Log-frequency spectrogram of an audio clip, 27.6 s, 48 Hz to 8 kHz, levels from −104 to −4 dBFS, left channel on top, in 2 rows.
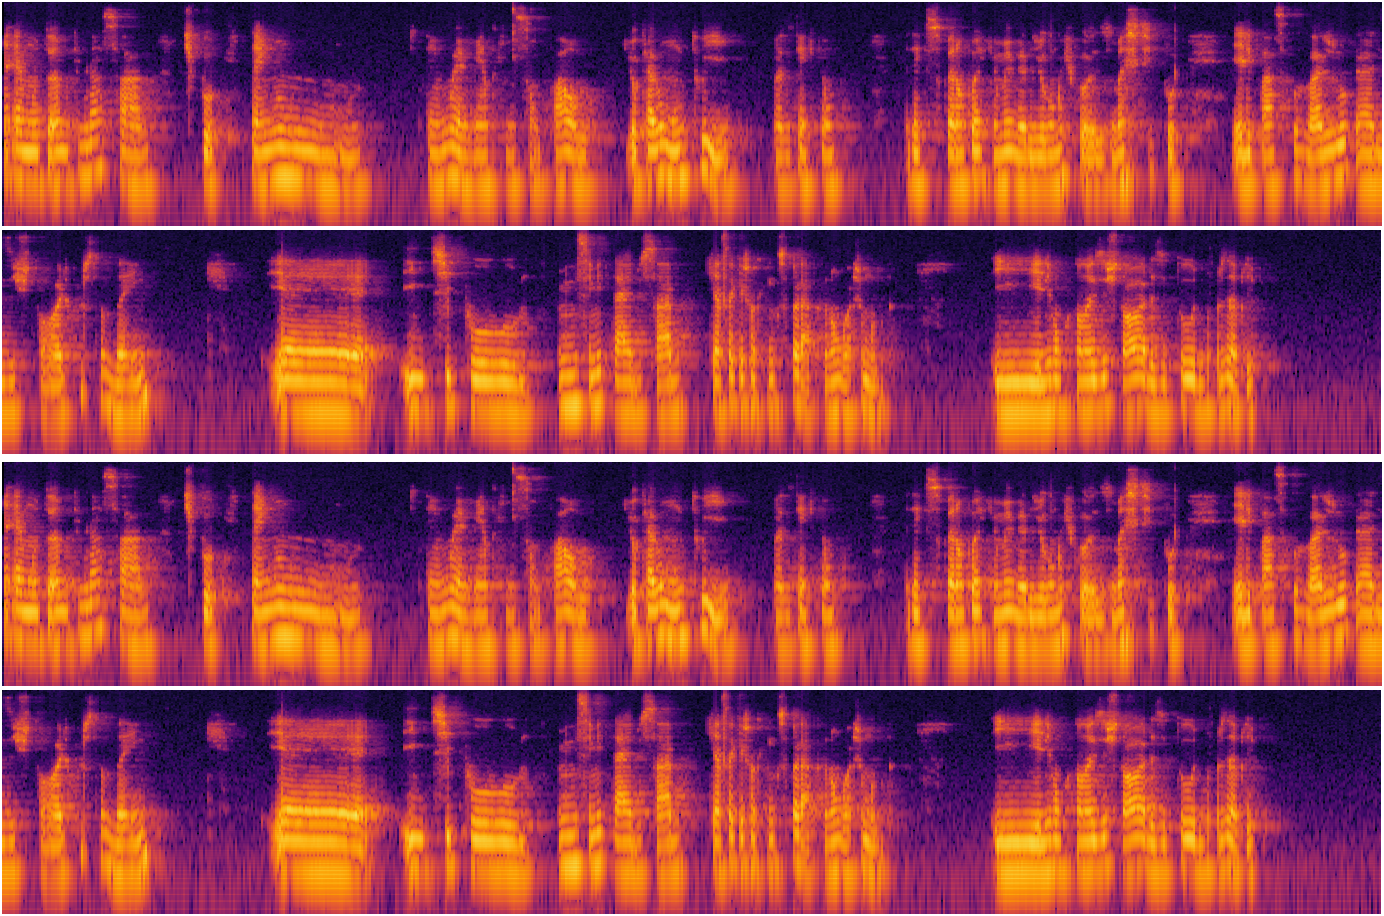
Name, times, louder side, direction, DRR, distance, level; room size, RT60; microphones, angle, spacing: voice 1, 0.0-1.5 1.8-2.2 2.5-3.7 4.2-5.9 6.2-7.3 7.7-8.4 9.0-15.3 15.8-16.0 16.5-22.7 23.7-26.3, equal, 5° right, 10 dB, 1.4 m, -24 dB
30.0 x 21.5 x 5.2 m, 0.64 s
head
